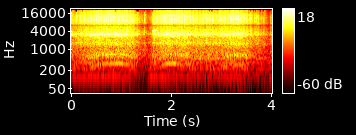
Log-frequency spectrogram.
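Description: Sewing machine stitching through quilt batting, a steady close mechanical whir in two long runs separated by a brief pause, over a persistent background hum.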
